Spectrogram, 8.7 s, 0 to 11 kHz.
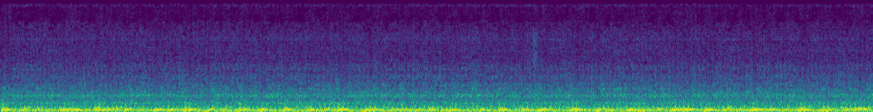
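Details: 1970 Evinrude 85hp outboard with hydroelectric shift, about 50 years old, new water pump impeller, running on a water container. Constant, evenly paced idle with a steady low drone and no missing; carburetors seem in good shape at idle, full throttle still untested.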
